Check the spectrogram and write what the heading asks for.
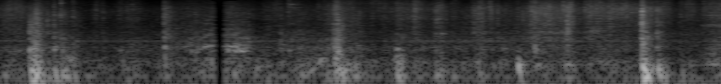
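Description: A hard-shell suitcase being tipped and handled on a tiled floor: several irregular knocks and clatters from the shell and its spinner wheels.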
